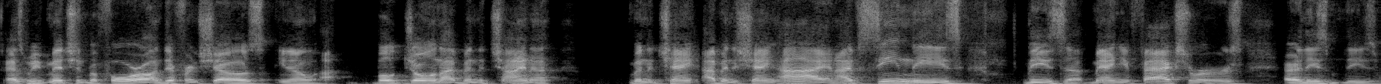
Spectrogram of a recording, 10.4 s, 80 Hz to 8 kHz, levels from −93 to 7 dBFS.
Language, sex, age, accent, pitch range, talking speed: English, male, 40-59, American, 135-175 Hz, 205 wpm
